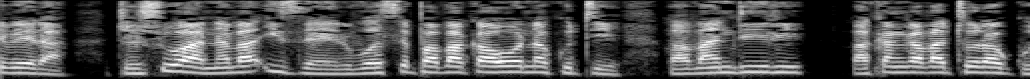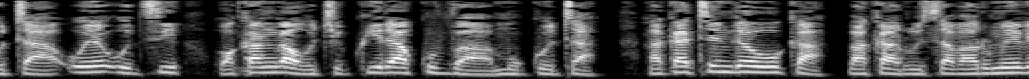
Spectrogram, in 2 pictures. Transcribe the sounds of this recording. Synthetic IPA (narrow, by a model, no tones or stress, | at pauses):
d͡ʒo̞ʃuanaʋaʔis̬rae̞riʋo̞se̞paʋakao̞nakuti | ʋaʋandiɾi | ʋakaŋɡaʋato̞ɾaɡʱutauje̞ut͡siɦwakaŋɡaɦut͡ʃikwiɾakub͡vamuɡʱuːta | ʋakate̞nde̞ukaʋakarwisaʋaɾume̞ʋe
